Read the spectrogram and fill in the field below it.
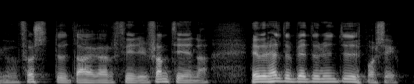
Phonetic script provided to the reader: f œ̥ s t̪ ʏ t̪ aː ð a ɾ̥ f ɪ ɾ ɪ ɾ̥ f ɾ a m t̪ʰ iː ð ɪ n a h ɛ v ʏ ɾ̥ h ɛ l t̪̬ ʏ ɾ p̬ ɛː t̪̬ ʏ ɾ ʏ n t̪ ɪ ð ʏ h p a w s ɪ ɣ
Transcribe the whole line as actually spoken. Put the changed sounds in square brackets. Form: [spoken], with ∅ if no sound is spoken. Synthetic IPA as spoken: f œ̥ s t̪ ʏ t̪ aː [ɣ] a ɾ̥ f ɪ ɾ ɪ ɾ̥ f ɾ a m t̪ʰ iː ð ɪ n a h ɛ v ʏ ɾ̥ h ɛ l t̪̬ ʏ ɾ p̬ ɛː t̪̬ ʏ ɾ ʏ n t̪ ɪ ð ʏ h p a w s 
